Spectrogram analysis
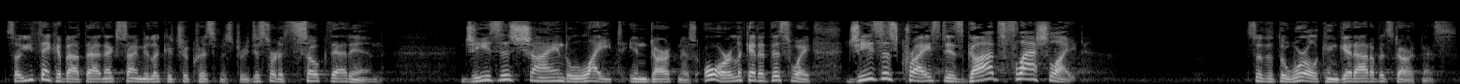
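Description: Husky-voiced preacher in a reverberant hall. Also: male voice, medium pitch, very animated, measured pace, fairly bright tone, highs cut off. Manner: storytelling preacher, acts out imagined voices. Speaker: pastor. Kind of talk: sermon.

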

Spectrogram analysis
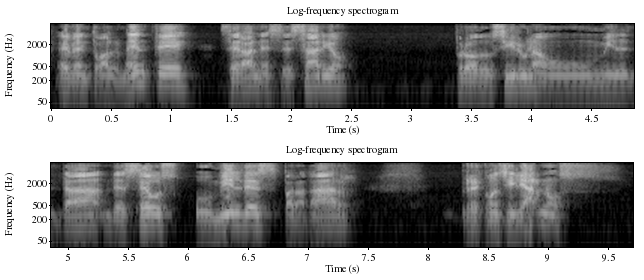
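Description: A man's voice: mid-range voice, fairly bright tone. Older man preaching a sermon, muffled. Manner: earnest, repetitive phrasing with restarts.

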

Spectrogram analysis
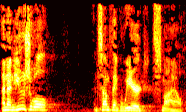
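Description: A man's voice: a little high, very animated, slow pace, bright, forceful tone, husky, big-room sound, muffled recording. A male pastor preaching emphatically, asking the congregation questions and ending in prayer. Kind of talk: sermon and closing prayer.

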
